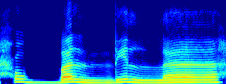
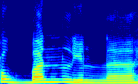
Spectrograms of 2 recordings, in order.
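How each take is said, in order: First: The n sound merges into the following l. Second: The final n sound is pronounced clearly. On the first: The speaker calls it right. "ya hubban lillah" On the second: The speaker calls it wrong. "Tidak ... jangan dibaca jelas tanwinnya"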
